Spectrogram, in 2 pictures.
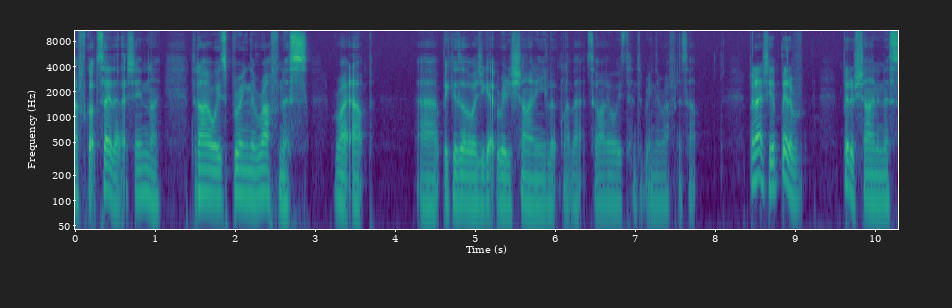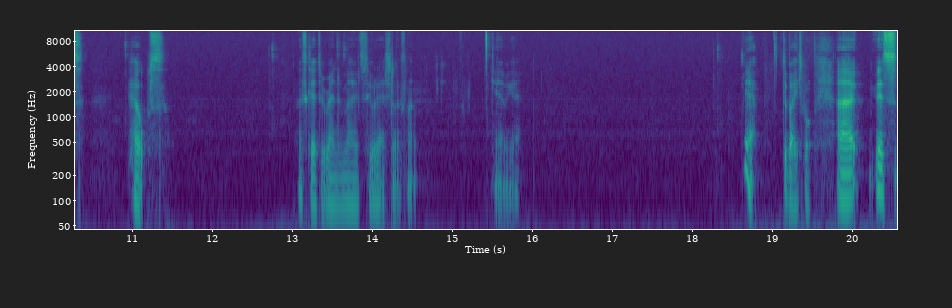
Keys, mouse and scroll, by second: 2.0-5.3 drag, 8.8 scroll up 4, 10.6-13.3 drag.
